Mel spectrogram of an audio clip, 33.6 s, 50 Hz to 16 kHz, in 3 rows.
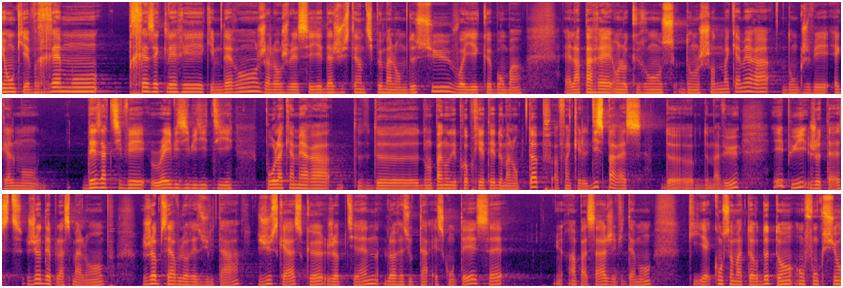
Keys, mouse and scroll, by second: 1.7 g, 10.3 click, 13.0 click, 16.6 g, 19.5 r, 21.4 g, 26.8 r, 28.1 r, 32.8 r.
